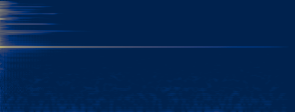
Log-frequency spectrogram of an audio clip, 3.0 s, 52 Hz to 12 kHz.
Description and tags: Sample pack of an Indonesian toy gamelan metallophone recorded with Zoom H1.
gamelan, hit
